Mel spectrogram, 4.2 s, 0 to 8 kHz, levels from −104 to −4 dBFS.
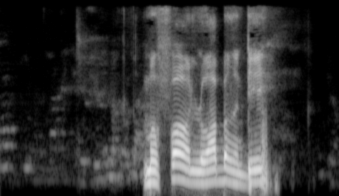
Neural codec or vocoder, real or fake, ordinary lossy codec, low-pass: autoencoder, 48 kHz, 128 numbers a frame, DAC-VAE, trained on Japanese speech; fake; MP3, 64 kbps; 7.2 kHz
